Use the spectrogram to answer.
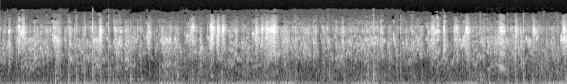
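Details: Several New Zealand parakeets bathing on a mild winter morning give a steady stream of harsh, high-pitched squawks and chirps, closely overlapping throughout, with soft background rustle and splashing.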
